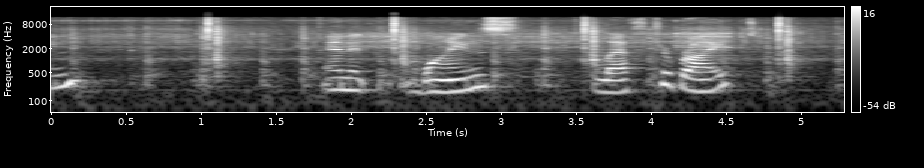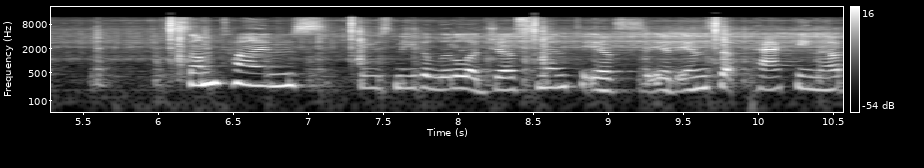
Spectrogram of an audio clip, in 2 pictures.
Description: A machine works while a woman talks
